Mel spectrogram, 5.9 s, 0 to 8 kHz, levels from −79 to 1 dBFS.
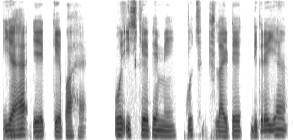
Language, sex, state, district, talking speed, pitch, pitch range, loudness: Hindi, male, Uttar Pradesh, Saharanpur, 135 wpm, 105 Hz, 100-110 Hz, -20 LUFS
